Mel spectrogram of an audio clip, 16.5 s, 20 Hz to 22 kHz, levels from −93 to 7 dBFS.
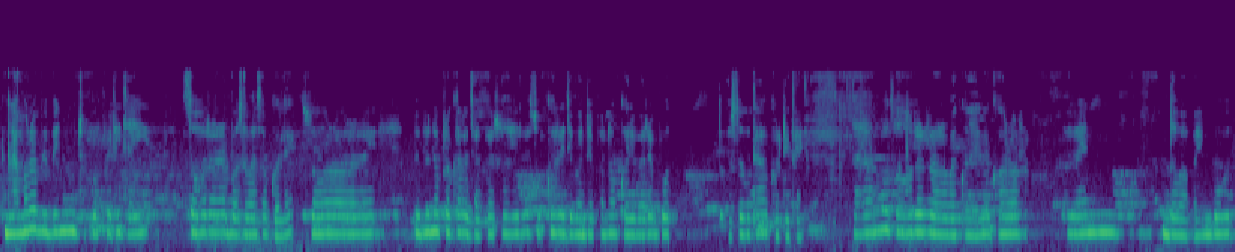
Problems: constant background noise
